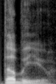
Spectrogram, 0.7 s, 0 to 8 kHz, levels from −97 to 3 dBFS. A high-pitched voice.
No: low, 100 Hz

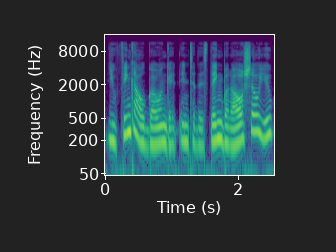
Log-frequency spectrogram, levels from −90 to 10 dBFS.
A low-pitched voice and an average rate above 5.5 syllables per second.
No: high, 200 Hz; 5.7 syllables/s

